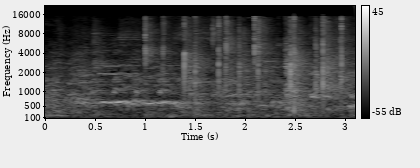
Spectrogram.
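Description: Feet stamp and shuffle on the floor as girls dance.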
